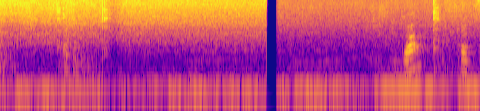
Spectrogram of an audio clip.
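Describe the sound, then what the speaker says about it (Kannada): Capsicum frying with ginger and chilli in a pan for momos, giving a loud continuous sizzle and hiss close by, with a brief cut partway through and stirring noises underneath. "ಇದನ್ನು ಕೂಡ ಚಲೋ ಮಾಡಿ ಫ್ರೈ ಮಾಡ್ಕೋಬೇಕು."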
